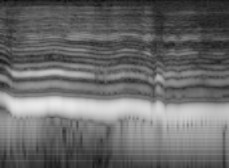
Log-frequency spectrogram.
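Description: An eerie siren-song effect from an ambient track playing in the background of an evil interlude: a single sustained, wordless vocal-like tone, rich in overtones, holding steady then dipping slightly in pitch, layered over a low humming drone. No one speaks.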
